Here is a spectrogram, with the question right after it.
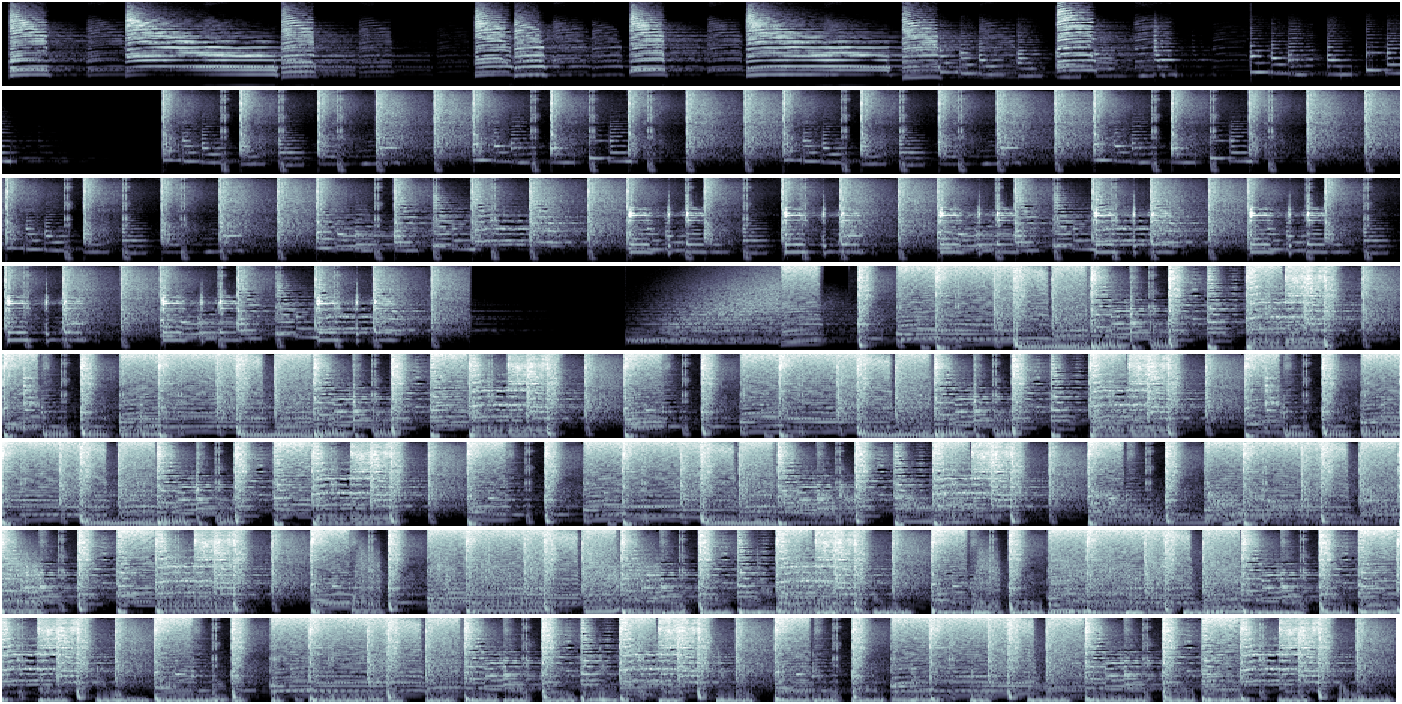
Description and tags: Funk Jams
A small funk-inspired fragment of a larger song, good for introductions. Made with Garageband
Electro, Funk, Kick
